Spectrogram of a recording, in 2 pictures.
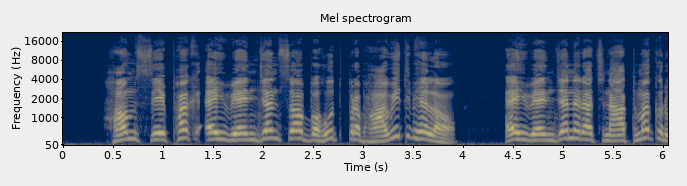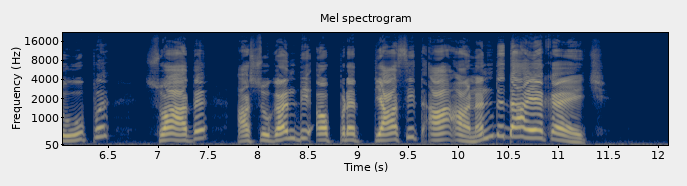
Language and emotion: Maithili, surprised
